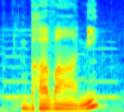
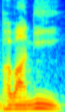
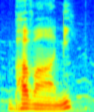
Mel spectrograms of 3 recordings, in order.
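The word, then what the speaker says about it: भवानि: Bhavani. This ni is short. It's not Bhavani. That's a different word. Bhavani.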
